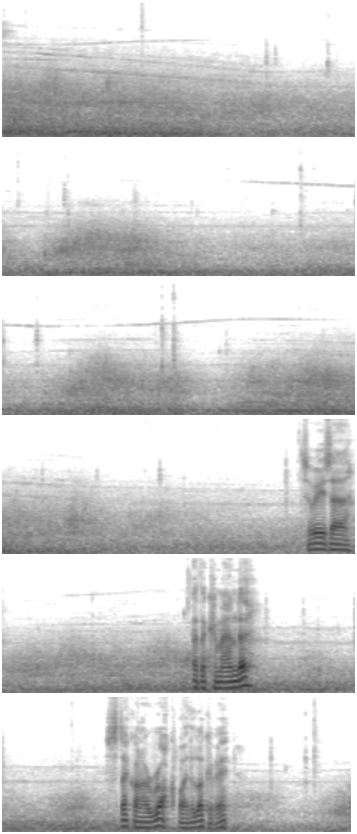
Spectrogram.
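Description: A spacecraft engine hums with a low, steady rumble that swells and eases.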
